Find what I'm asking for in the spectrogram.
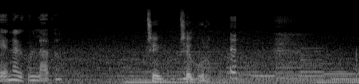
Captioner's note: Esperanza ríe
